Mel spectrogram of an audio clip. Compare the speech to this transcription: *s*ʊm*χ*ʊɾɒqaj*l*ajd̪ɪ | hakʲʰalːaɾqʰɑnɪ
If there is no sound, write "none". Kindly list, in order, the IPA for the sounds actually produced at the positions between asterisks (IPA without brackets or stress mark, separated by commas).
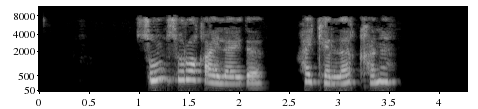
s, s, l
